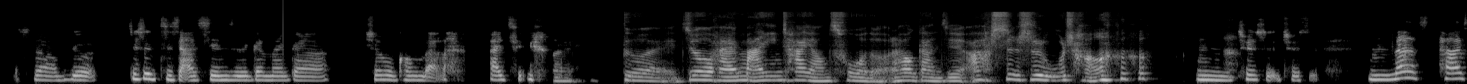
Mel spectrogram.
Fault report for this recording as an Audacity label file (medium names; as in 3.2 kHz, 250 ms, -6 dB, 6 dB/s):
2.830000	2.830000	pop -13 dBFS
